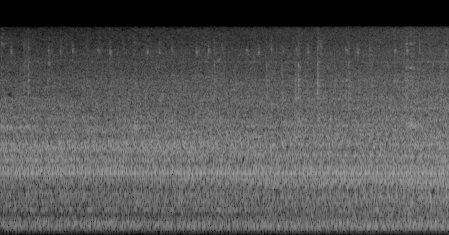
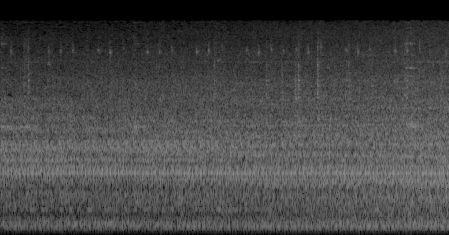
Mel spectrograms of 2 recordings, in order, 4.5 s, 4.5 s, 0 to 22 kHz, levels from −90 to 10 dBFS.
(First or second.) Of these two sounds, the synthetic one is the first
